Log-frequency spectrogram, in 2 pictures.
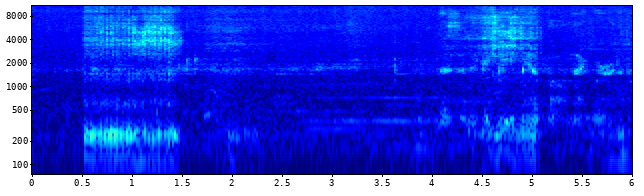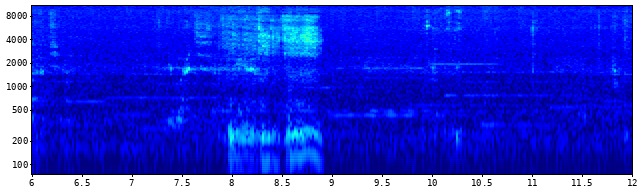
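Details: Shar pei dreaming while asleep: three short, snorting, snore-like breaths several seconds apart, with faint television or background sound; snoring.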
